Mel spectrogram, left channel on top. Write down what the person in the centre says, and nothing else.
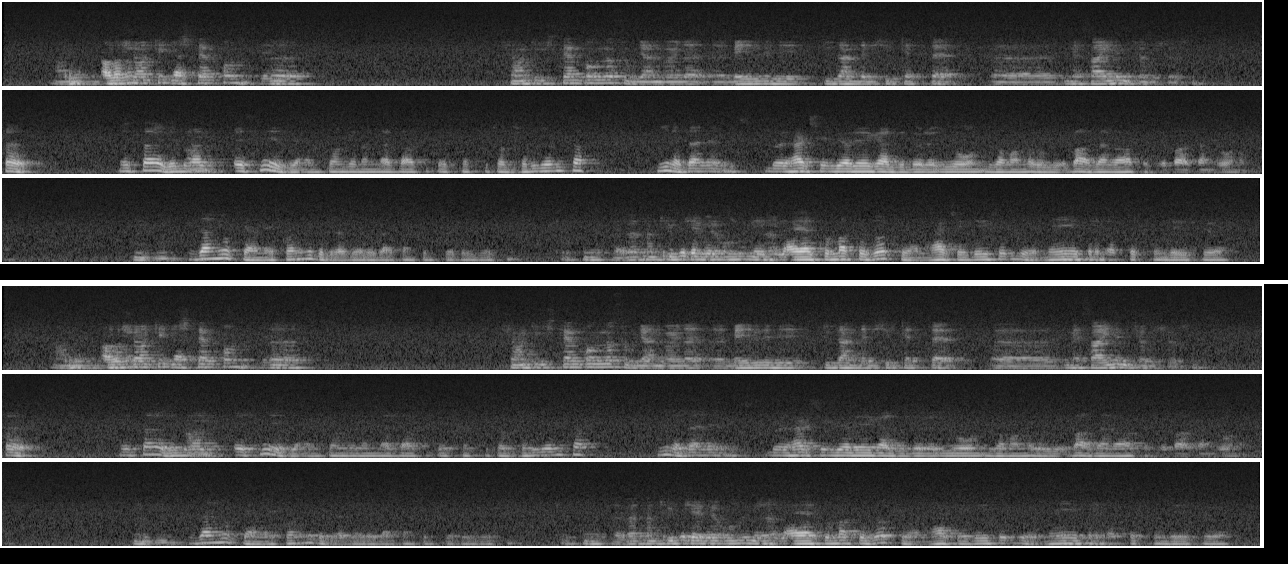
Anladım.
Peki şu anki
iş
tempon
e,
şu anki iş tempon nasıl? Yani böyle e, belirli bir düzende bir şirkette e, mesaiyle mi çalışıyorsun?
An
hı hı,
Kesinlikle.
Zaten
Türkiye'de
olunca
<laughs>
